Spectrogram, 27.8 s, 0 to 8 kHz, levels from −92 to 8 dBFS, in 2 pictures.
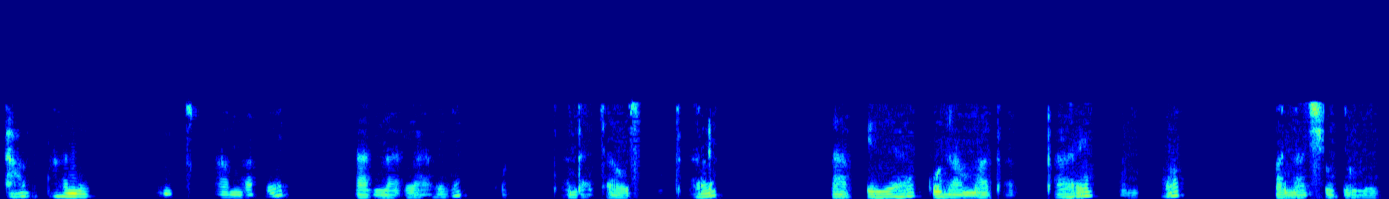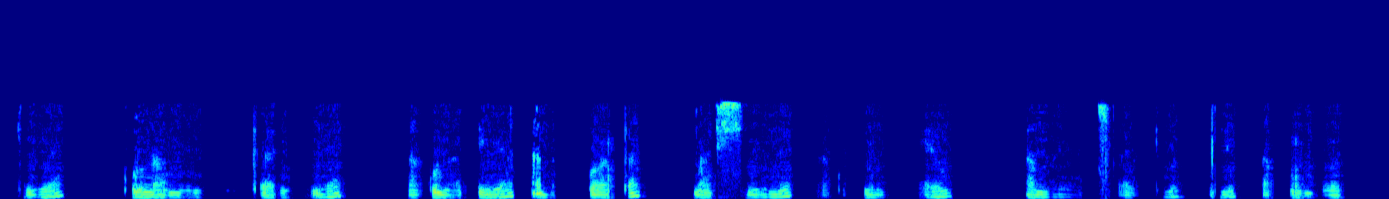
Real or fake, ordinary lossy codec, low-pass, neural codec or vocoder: fake; AAC, 16 kbps; 7.2 kHz; codec, 16 kHz, 16 kbps, FunCodec, trained on Chinese and English, 50 frames a second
